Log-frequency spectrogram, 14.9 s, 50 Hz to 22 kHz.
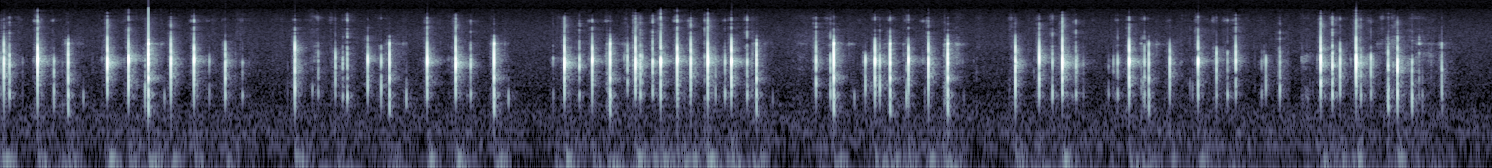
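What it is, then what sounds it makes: Mechanical keyboard typing. Fingertips of both hands type continuously on a purple-backlit Xinmeng M71 70% mechanical keyboard with an aluminum case and PBT keycaps, resting on a desk mat. Short, bright, clacky keystrokes with almost no ring arrive in rapid bursts separated by brief pauses, their sharp clicks centered around 2.4 kHz over a faint low background hum.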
